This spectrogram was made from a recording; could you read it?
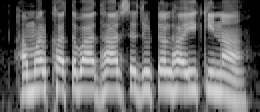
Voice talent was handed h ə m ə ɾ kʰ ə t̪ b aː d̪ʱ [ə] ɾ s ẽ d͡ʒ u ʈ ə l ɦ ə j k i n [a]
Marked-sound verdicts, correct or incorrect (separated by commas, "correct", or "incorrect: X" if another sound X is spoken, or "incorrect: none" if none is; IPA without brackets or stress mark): incorrect: a, correct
